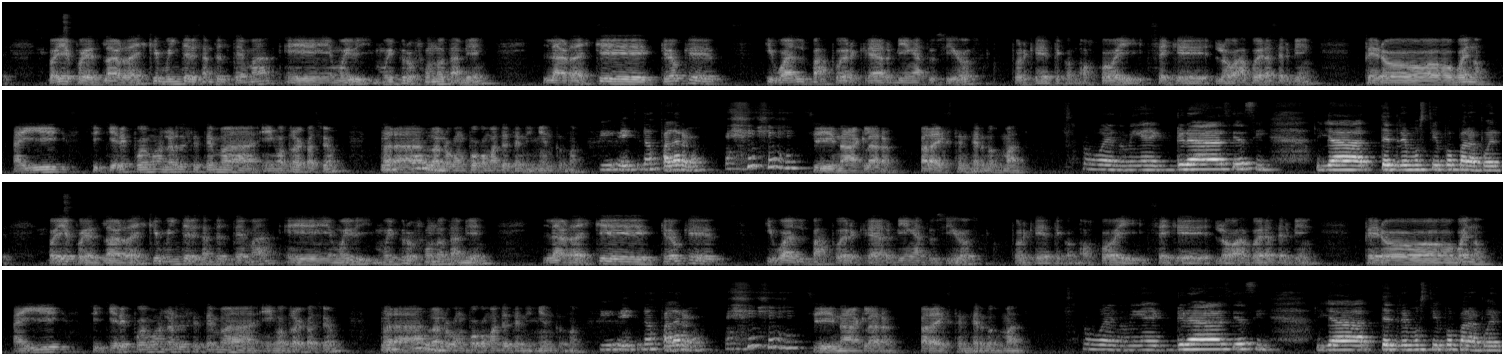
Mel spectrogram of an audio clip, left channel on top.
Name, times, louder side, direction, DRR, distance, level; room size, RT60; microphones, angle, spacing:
voice 1, 0.0-7.1 7.6-9.8 10.1-14.8 15.1-21.0 23.1-23.9 24.2-25.2, left 2 dB, 5° left, 1.8 m, -31 dB
voice 2, 18.8-19.4 21.0-22.0 22.2-23.0 25.8-30.0, left 1 dB, 50° left, 2.0 m, -22 dB
6.9 x 3.3 x 2.2 m
head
